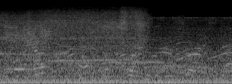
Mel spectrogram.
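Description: Crowd chatter, several voices talking at once, over a steady low mechanical hum.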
